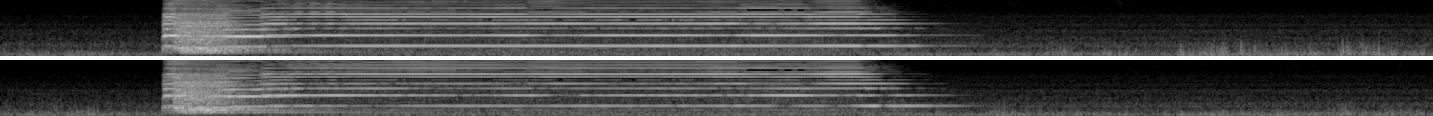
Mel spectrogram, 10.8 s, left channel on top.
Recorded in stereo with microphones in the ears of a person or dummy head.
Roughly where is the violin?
Left.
